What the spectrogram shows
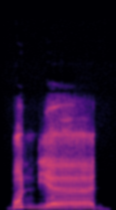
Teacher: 4 kalimah itu pertemuan dia dalam 1 kalimah. Jadi dia tidak ada dengung. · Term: izhar mutlak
